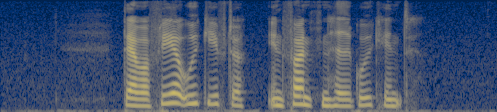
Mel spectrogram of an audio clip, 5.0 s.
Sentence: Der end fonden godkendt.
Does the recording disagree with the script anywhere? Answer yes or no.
yes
